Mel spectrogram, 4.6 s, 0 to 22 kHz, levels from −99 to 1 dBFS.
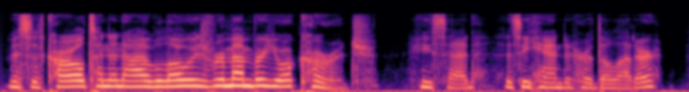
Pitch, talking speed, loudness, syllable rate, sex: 230 Hz, 220 wpm, -15 LUFS, 6.5 syllables/s, female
